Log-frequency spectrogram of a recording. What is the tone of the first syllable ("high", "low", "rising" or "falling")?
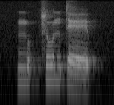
low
